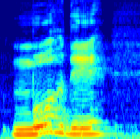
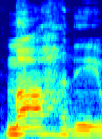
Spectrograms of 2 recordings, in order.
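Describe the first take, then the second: First: The O vowel is said closed. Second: The O vowel is said open. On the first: The speaker calls it right. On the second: The speaker calls it wrong.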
